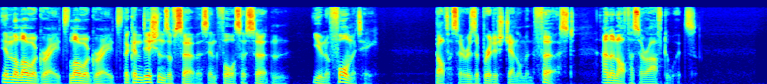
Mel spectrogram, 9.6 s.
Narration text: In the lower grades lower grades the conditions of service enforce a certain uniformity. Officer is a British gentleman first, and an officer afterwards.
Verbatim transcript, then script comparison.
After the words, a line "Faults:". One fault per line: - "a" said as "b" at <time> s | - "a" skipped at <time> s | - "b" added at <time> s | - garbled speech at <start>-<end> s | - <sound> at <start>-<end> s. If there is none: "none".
In the lower grades lower grades the conditions of service enforce a certain uniformity. Officer is a British gentleman first, and an officer afterwards.
Faults:
none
